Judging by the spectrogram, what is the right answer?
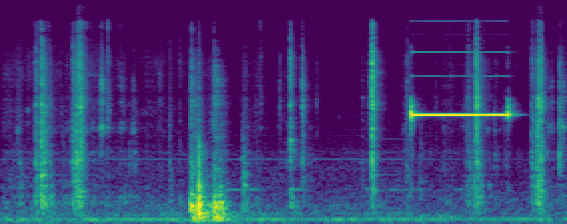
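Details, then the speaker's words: Car with much wiring cut out: a few scattered clicks, then one steady high beep about a second long, no crank. Stock key-on and starter signal lost; owner suspects he cut it out somewhere. "So, pretty sure it's because I cut it out somewhere. Now I need to find a new one. Doesn't look like I was able to figure out that I was actually missing a relay."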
